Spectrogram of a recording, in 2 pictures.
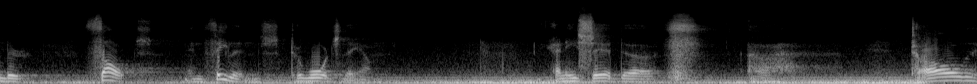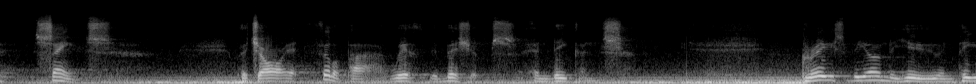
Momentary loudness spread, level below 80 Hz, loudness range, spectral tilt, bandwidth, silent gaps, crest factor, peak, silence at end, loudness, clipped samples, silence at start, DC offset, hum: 12 LU; -28 dBFS; 3 LU; -7.5 dB/octave; 9.8 kHz; none; 16 dB; -6 dBFS; 0 s; -22 LUFS; under 0.1%; 0 s; under 0.1%; none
